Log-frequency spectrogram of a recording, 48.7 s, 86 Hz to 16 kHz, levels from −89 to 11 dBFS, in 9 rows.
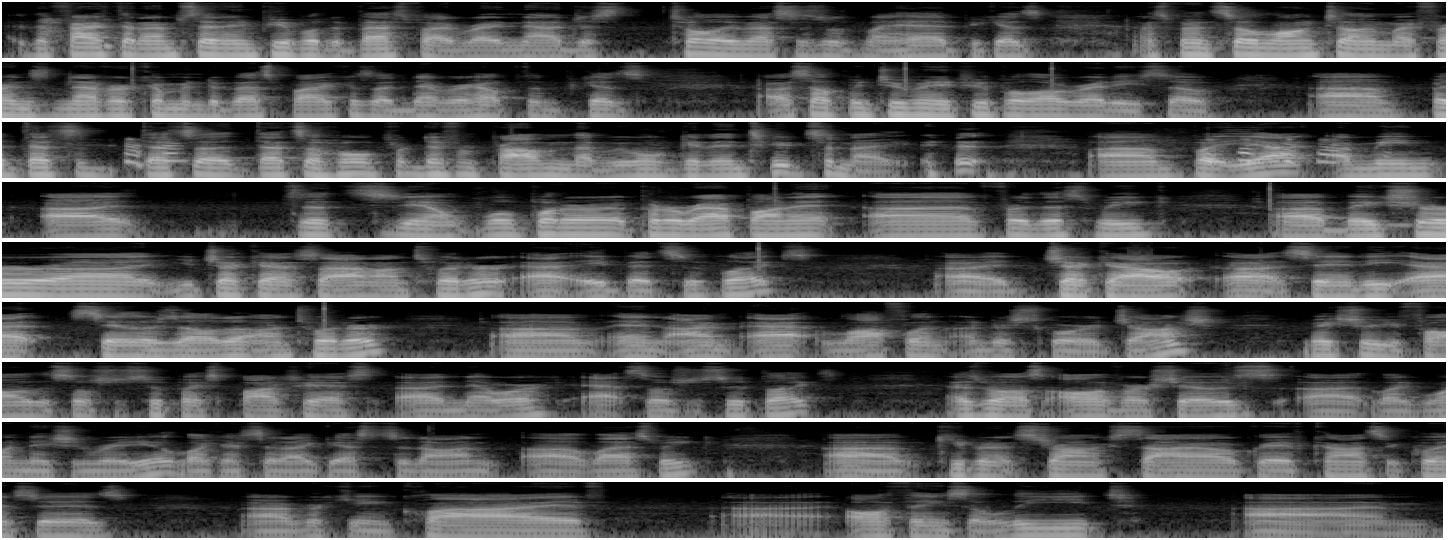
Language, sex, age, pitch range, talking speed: English, male, 30-49, 90-110 Hz, 200 wpm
